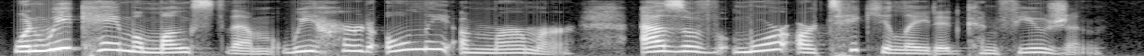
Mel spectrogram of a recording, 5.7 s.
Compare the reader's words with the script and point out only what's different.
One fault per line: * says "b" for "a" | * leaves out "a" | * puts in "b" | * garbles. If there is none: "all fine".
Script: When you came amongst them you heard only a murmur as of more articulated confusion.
* says "we" for "you"
* says "we" for "you"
